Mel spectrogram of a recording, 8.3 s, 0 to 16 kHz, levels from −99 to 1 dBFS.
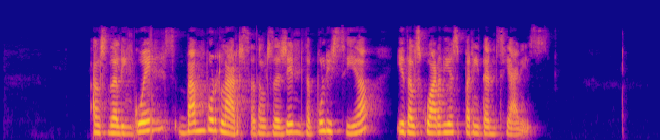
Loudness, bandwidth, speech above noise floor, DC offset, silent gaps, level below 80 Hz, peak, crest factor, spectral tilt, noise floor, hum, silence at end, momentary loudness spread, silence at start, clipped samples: -19 LUFS; 7.8 kHz; 69 dB; under 0.1%; none; -60 dBFS; -2 dBFS; 18 dB; -6 dB/octave; -87 dBFS; none; 1.6 s; 11 LU; 1.15 s; under 0.1%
